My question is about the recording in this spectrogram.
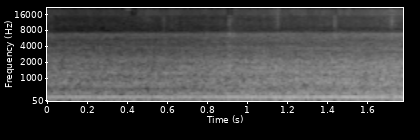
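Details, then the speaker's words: Ford Explorer running: smooth, even running with a steady low hum and no squeal or chirp from the belt; sounds healthy. "Sounds good. [Music] Sounds really good. Heck yeah. Well, guys, guess what? I got another one going."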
